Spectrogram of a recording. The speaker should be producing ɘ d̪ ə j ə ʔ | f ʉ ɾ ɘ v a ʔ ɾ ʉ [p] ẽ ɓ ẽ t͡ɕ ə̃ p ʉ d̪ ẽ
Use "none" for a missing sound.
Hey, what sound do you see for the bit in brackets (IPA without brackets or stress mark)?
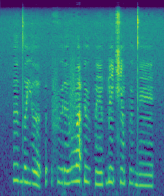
p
